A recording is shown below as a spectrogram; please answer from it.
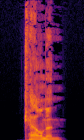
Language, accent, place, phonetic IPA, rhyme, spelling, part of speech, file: German, Germany, Berlin, [ˈkɛʁnən], -ɛʁnən, Kernen, noun, De-Kernen.ogg
- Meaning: dative plural of Kern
